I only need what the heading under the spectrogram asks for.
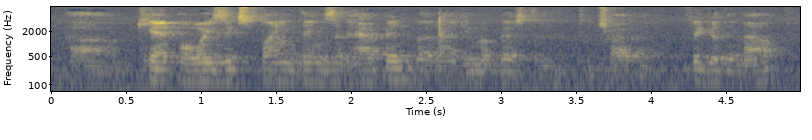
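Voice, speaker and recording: The delivery is fairly quick, with monotone, flat intonation. Audible room echo and noticeable background noise come through. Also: man, medium pitch for a man. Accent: American. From Central Texas, Killeen area. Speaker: local resident. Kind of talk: interview. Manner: halting.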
